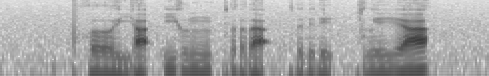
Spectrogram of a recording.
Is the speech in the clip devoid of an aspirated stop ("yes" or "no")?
no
